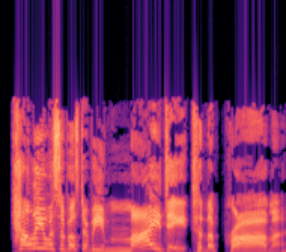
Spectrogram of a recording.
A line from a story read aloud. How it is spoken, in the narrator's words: Nora yelled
